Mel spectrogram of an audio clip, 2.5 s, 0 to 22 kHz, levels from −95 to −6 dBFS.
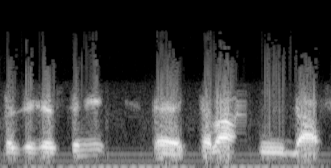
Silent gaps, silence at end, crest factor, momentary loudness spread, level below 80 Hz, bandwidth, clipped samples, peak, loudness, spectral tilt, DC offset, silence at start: none; 0.1 s; 18 dB; 12 LU; -52 dBFS; 8.2 kHz; under 0.1%; -2 dBFS; -19 LUFS; -6.5 dB/octave; under 0.1%; 0.05 s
